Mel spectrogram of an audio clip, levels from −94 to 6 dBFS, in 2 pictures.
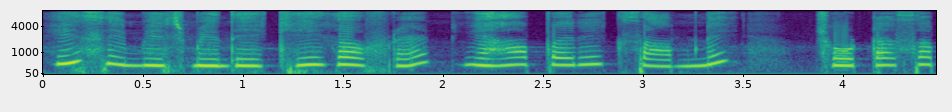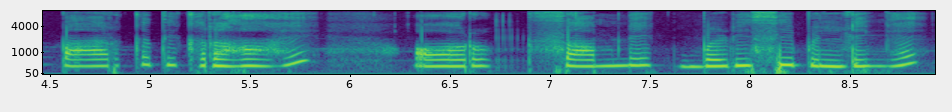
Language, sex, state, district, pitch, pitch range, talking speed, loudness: Hindi, female, Rajasthan, Jaipur, 315 Hz, 295-345 Hz, 135 wpm, -13 LUFS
